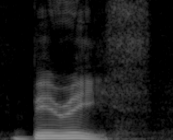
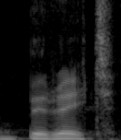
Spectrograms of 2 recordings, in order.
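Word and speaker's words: בְּרִית: Now, the Hebrew word for covenant at this is bereith or berit depending on which way you want to pronounce it.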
